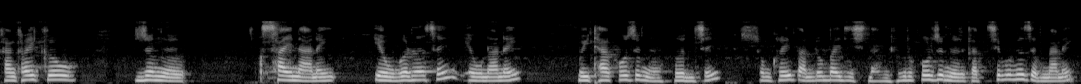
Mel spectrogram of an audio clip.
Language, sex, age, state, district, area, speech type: Bodo, female, 45-60, Assam, Chirang, rural, spontaneous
